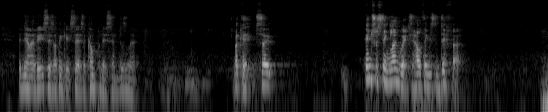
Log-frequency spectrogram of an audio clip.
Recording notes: Preached at St Barnabas, Swanland on 10th December 2023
